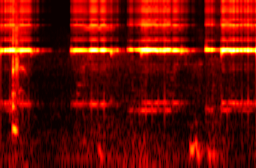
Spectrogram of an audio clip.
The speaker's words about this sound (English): Fire alarms were going off. The house is full of smoke.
